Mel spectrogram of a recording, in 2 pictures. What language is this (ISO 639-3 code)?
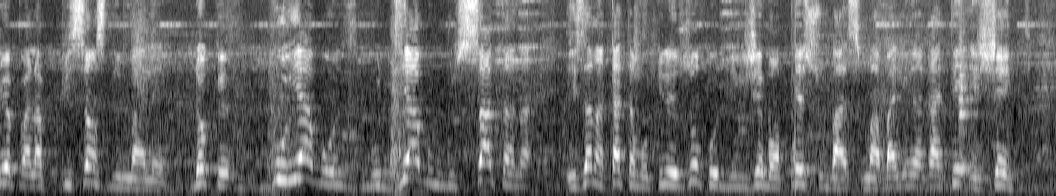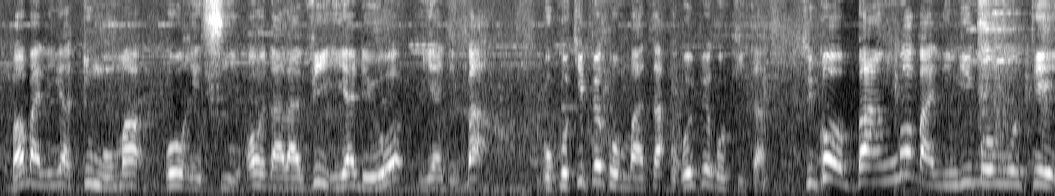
fra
